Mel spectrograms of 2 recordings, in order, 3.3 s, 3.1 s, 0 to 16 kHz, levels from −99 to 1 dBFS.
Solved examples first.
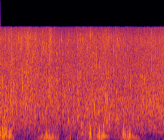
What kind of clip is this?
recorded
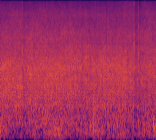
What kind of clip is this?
remade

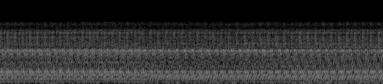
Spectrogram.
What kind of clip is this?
recorded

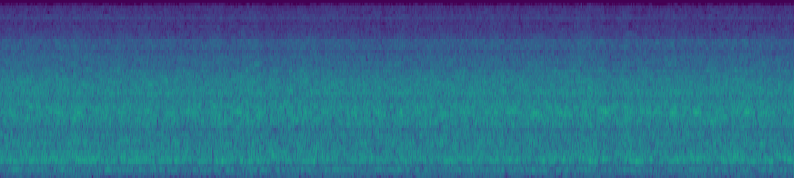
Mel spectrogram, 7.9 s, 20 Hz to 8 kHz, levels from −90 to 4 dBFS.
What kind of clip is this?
recorded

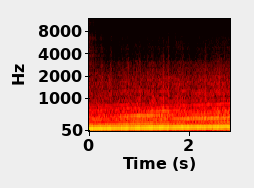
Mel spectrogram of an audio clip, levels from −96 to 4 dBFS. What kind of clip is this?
recorded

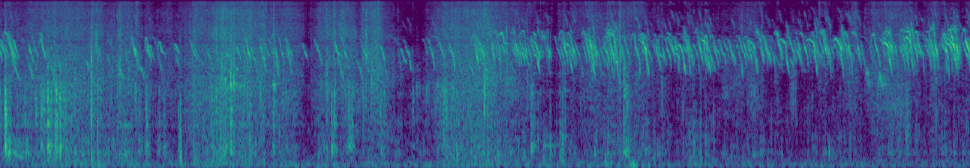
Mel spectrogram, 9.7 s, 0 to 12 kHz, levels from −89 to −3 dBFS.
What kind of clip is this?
recorded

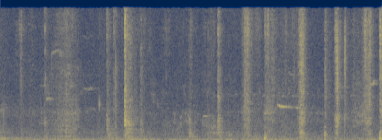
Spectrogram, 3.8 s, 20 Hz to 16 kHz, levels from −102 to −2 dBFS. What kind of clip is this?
recorded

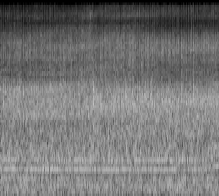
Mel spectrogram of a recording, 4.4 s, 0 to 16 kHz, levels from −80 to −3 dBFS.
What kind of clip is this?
recorded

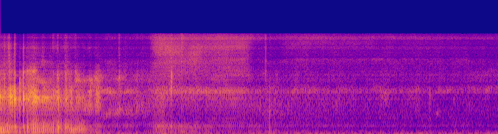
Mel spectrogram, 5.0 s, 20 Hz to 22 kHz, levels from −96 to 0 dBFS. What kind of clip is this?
remade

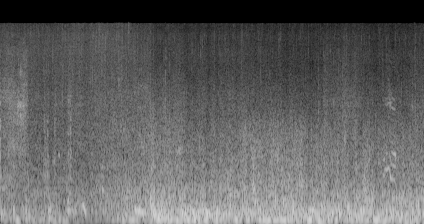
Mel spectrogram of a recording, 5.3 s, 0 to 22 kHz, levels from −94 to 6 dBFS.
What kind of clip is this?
recorded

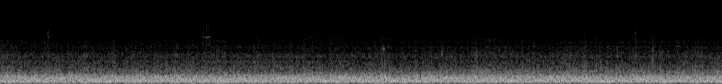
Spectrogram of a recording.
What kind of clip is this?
remade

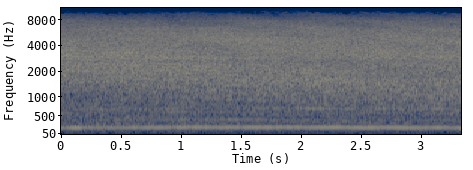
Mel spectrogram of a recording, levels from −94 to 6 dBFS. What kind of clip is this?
recorded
